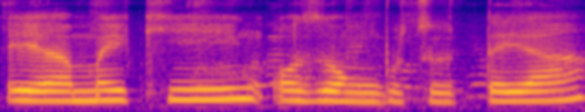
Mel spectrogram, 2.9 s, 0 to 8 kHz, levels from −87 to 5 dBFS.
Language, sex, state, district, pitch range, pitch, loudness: Wancho, female, Arunachal Pradesh, Longding, 205-225 Hz, 215 Hz, -16 LUFS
